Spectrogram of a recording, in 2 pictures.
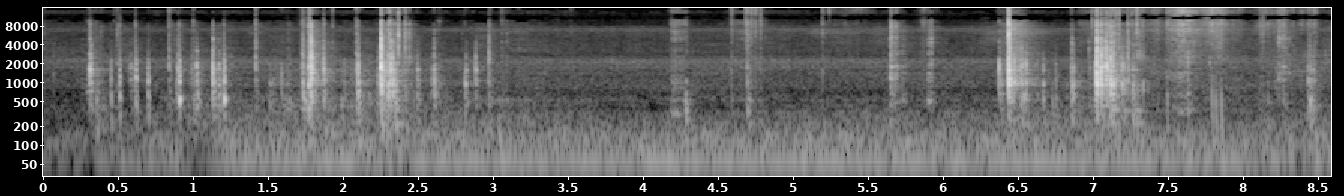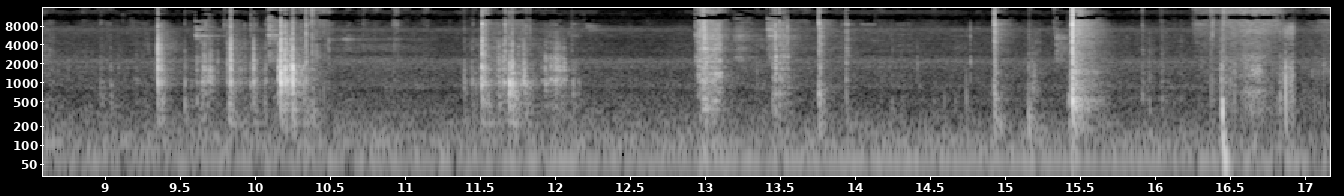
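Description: Irregular small clicks and taps of miniature plastic toy pieces being handled, set down and slid into a Miniverse toy kitchen's compartments, over a low steady hum.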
